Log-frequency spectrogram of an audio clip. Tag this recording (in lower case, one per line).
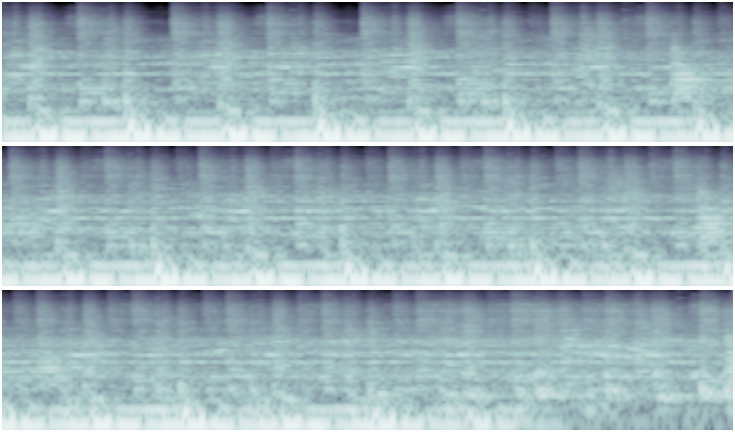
music
jazz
